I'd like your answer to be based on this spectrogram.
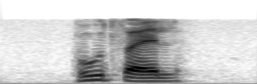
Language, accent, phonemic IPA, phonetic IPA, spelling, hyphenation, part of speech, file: Armenian, Eastern Armenian, /buˈt͡sel/, [but͡sél], բուծել, բու‧ծել, verb, Hy-բուծել.ogg
- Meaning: 1. to breed, to rear 2. to cultivate; to grow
